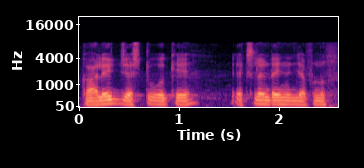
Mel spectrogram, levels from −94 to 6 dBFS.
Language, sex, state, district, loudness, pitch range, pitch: Telugu, male, Andhra Pradesh, Guntur, -20 LUFS, 115-130 Hz, 120 Hz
